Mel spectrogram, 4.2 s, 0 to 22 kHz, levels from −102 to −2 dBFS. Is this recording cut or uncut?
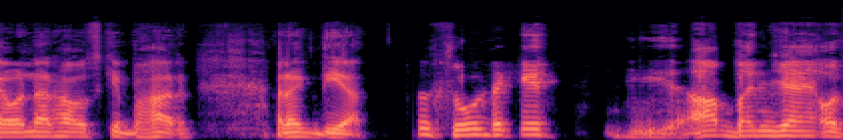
cut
